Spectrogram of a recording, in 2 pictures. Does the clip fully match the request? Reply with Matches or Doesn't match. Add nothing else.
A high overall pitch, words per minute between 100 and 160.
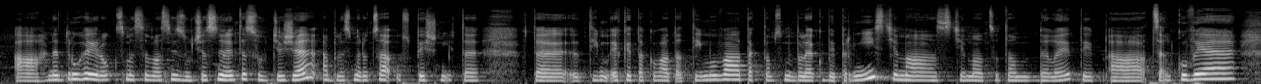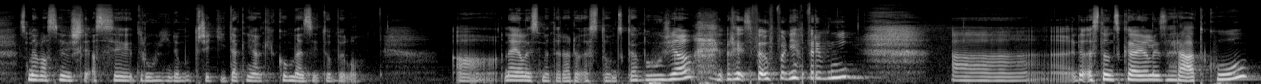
Doesn't match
